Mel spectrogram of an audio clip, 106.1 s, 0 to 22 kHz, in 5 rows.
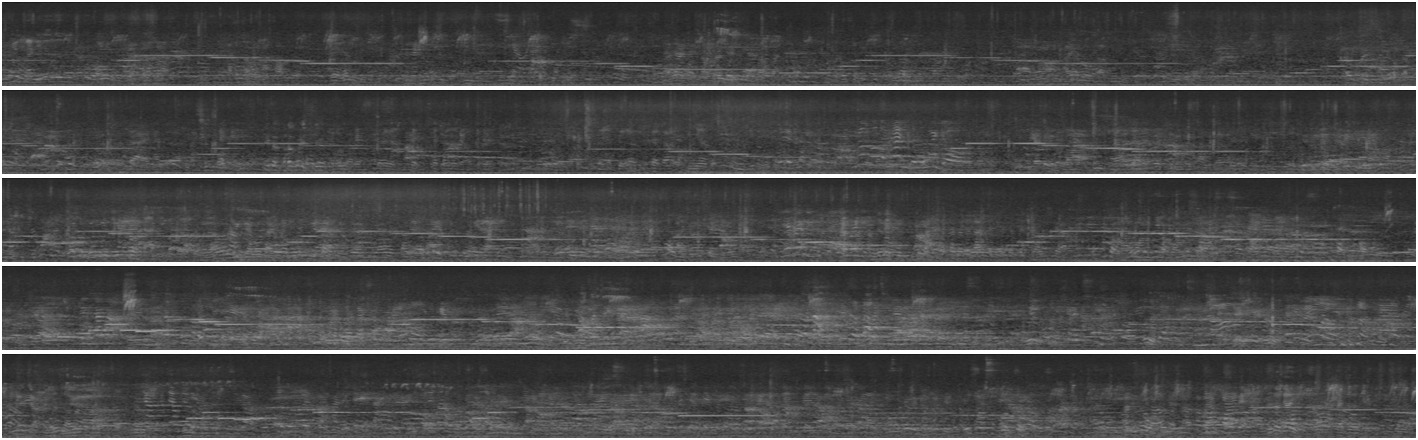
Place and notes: In the square in front of the station, Small village, Traffic Sound, Many people gathered in the evening outside the station square
Zoom H2n MS +XY
Taitung County, Taiwan, 5 September 2014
